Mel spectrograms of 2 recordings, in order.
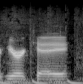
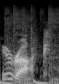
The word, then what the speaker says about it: Hirake: So far, contrary to what I said earlier, we're going to see Kilmo in for Hirake. And I forgot he told me last year that it's pronounced Hirok.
